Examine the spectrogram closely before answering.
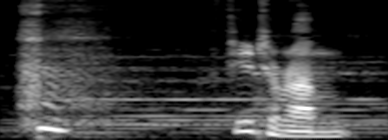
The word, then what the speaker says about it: Futurum: That's how it sounded pronounced in the local tongue, anyway. Futurum.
